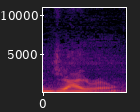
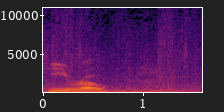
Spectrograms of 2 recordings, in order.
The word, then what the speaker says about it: gyro: That's supposed to be pronounced hero.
